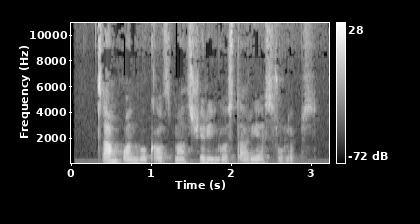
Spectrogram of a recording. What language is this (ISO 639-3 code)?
kat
